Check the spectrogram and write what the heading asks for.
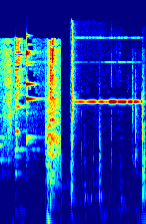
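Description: Hanging wine glasses clinking and ringing as hands run along them, a quick patter of high glassy tones, followed about a second in by a single steady high ding held for about a second.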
